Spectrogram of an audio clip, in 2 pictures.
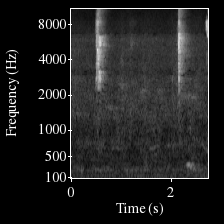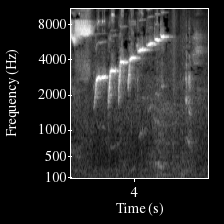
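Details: Mangrove blue flycatcher singing: two isolated sharp high notes, then a quick series of clear whistles climbing step by step in pitch, ending with a soft trailing note.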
